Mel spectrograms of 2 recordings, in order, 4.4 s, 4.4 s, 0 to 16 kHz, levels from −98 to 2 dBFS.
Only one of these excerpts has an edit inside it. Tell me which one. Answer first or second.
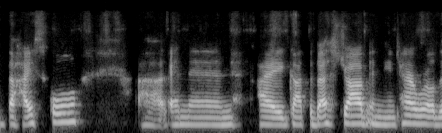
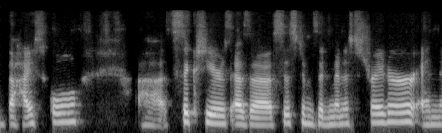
first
